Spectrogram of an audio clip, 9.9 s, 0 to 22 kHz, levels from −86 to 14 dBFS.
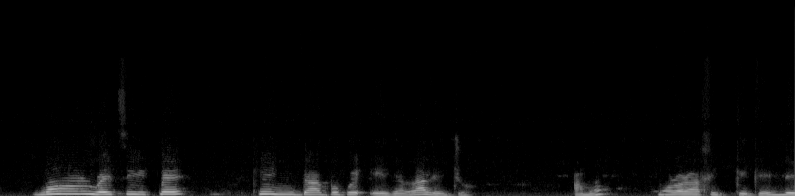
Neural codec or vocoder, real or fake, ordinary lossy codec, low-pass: vocoder, 44.1 kHz, 128 mel bands, Pupu-Vocoder; fake; Opus, 16 kbps; 19.8 kHz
